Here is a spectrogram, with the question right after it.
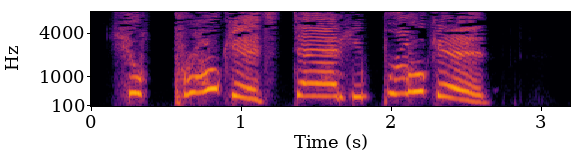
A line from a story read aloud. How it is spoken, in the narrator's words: Molly shrieked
